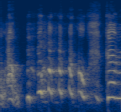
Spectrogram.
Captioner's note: Elmo giggles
